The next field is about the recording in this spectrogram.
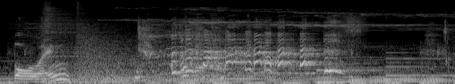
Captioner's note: contestants laughing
